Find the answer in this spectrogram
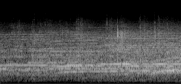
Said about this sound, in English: So good. It's exciting. There's a lot of... Everyone's clapping a lot. It's good.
